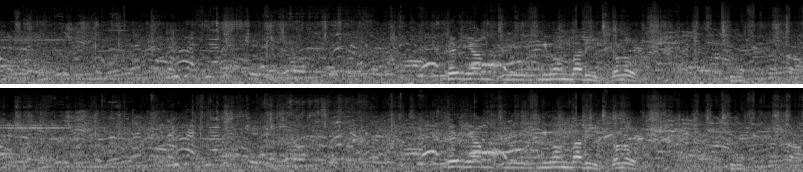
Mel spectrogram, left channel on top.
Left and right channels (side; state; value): both; normal; correlation 0.60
